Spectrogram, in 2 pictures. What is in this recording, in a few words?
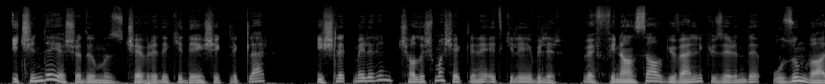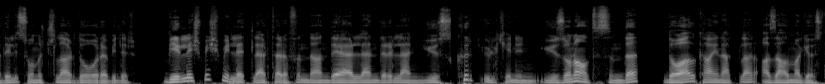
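Turkish, eLearning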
